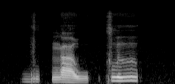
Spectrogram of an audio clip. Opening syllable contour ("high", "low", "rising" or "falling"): low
